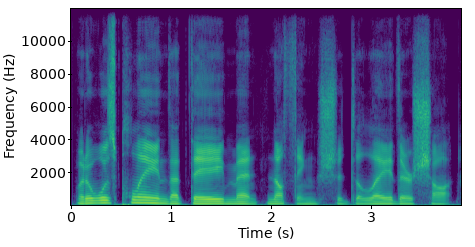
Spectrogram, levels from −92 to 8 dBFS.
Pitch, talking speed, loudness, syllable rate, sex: 120 Hz, 185 wpm, -16 LUFS, 3.7 syllables/s, male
